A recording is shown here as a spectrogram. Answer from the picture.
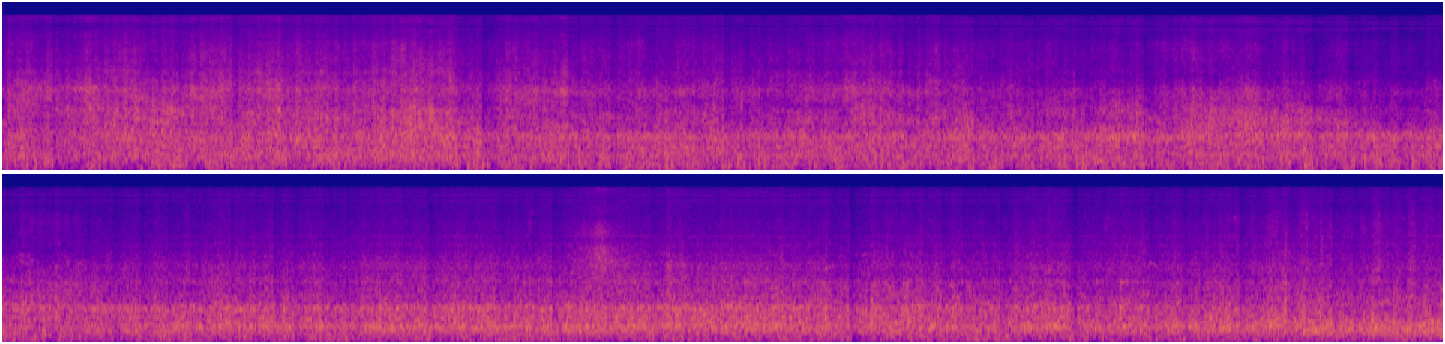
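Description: Steam-hauled passenger train running at full speed, heard from an open carriage window: a steady rush of wheel and rail noise with the wheels clattering over the rail joints.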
